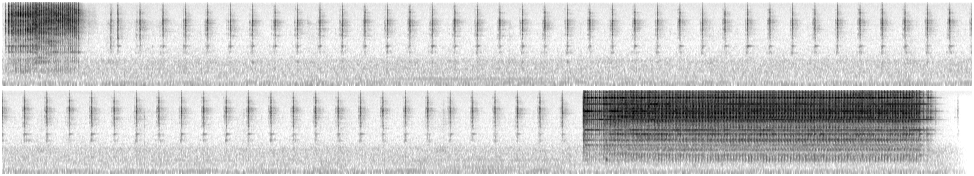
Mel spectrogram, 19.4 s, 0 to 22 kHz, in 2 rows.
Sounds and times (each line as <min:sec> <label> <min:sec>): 0:00.0 cooking timer winding up 0:00.9
0:00.2 tick 0:15.5
0:15.5 ring 0:19.1
0:15.5 cooking timer winding up 0:19.2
